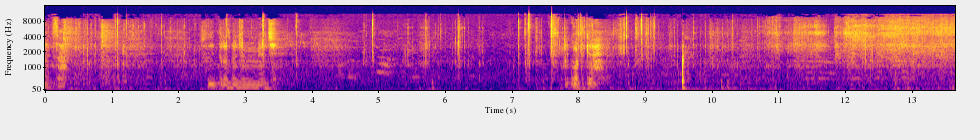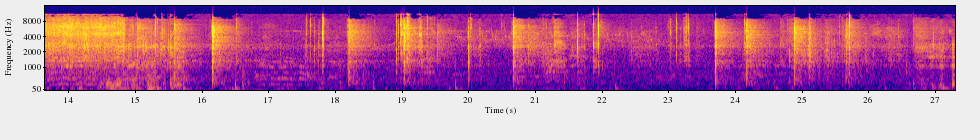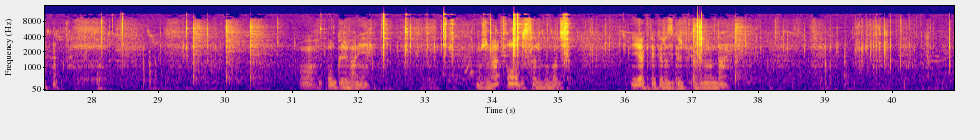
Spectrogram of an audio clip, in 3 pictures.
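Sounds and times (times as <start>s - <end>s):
carabiners clinking on cable: 0.0s - 3.9s, 4.8s - 16.7s, 17.4s - 22.2s, 22.8s - 26.0s, 27.0s - 40.9s.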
